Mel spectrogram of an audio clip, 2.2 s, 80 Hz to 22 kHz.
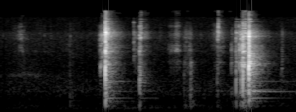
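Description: Sharp metallic clicks and knocks from a distributor being turned by hand and seated on a 2.4-litre Mitsubishi engine. There are a few separate clicks, some with a brief ring, and the loudest comes near the end.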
